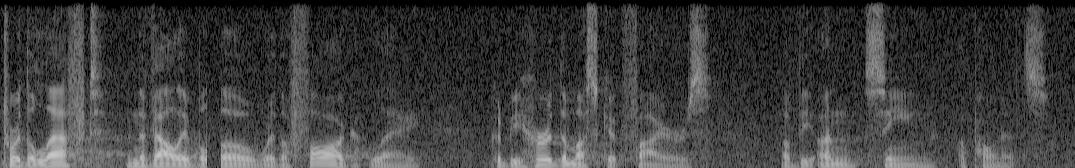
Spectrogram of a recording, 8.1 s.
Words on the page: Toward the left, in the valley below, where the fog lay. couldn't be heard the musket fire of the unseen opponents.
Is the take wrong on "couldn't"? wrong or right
wrong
